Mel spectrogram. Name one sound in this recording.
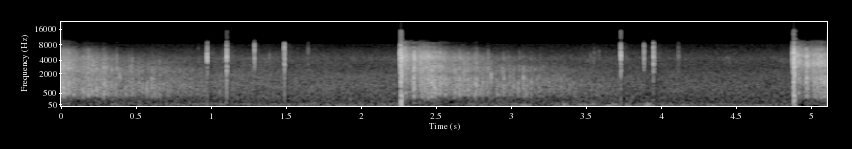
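A revolver hammer clicks sharply as it is cocked.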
